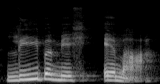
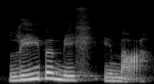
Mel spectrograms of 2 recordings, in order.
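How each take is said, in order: First: Immer begins with a hard glottal stroke. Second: Immer begins with a gentle, soft separation. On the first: The speaker calls it wrong. "Here's a real glottal stroke on immer" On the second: The speaker calls it right. "that was just a gentle separation on the word immer"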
